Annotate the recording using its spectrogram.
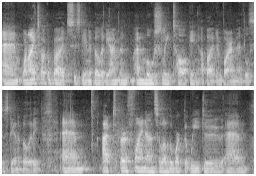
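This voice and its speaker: A man's medium-pitched voice in an Irish accent, monotone and flat at a moderate pace, with audible room echo and noticeable background noise. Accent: Irish accent, kept. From Ireland. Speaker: climate and nature strategy analyst. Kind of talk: podcast interview.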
